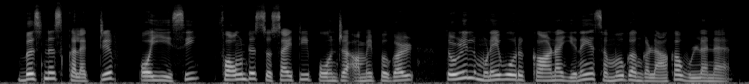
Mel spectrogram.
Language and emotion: Tamil, neutral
